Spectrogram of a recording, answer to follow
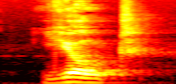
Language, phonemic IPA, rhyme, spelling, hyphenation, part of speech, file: Dutch, /joːt/, -oːt, Jood, Jood, noun, Nl-Jood.ogg
- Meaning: 1. a Jew, a member of the Jewish people 2. superseded spelling of jood (“adherent of Judaism”)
